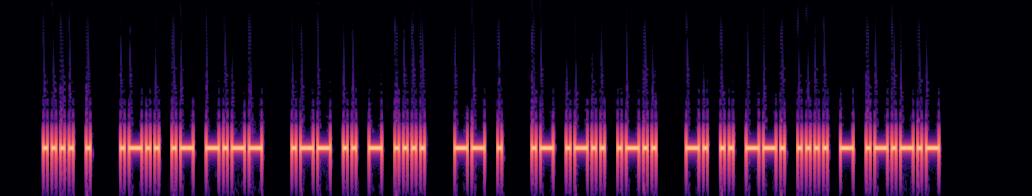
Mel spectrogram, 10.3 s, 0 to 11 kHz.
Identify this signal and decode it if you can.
Morse code, heard as a keyed tone, about 28 wpm, 690 Hz. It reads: HE LAY WITH ME ALL NIGHT.
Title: Sentences from Top 1000 Words - Review Part 2 - 28wpm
